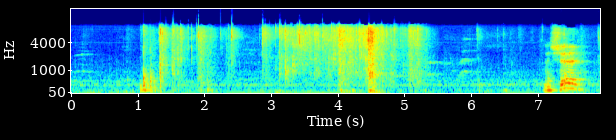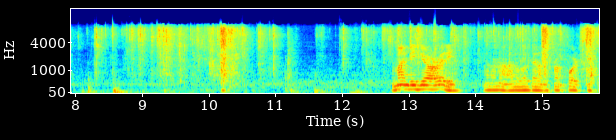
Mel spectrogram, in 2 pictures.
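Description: Plastic wrapping crinkles and rustles as hands tear at it.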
